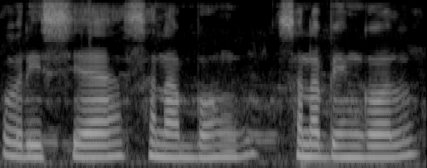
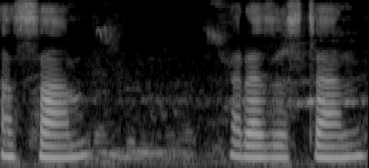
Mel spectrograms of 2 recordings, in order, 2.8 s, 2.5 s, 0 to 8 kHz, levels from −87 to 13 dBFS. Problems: constant background noise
